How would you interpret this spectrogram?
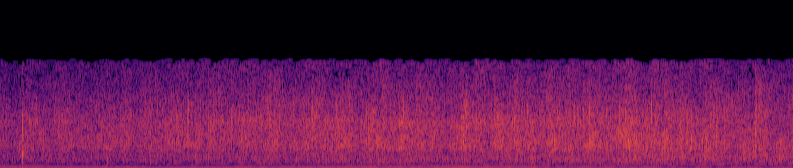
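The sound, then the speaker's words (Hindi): An audience claps together in a three-clap 'club clap', applauding the brothers and sisters of Gyan Sarovar, in a steady, dense wash of applause that holds at an even loudness for the full eight seconds, with no voices over it. “और हमारे ज्ञान सरोवर के भाई बहनों ने उसे चंद क्षणों में समेट करके हम सबके सम्मुख रखा, तो उन सब के लिए एक बार भरपूर रूप से हम ताली बजाएंगे. Three club clap.”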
